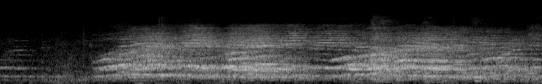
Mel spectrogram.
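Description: A group of children sings loudly together.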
